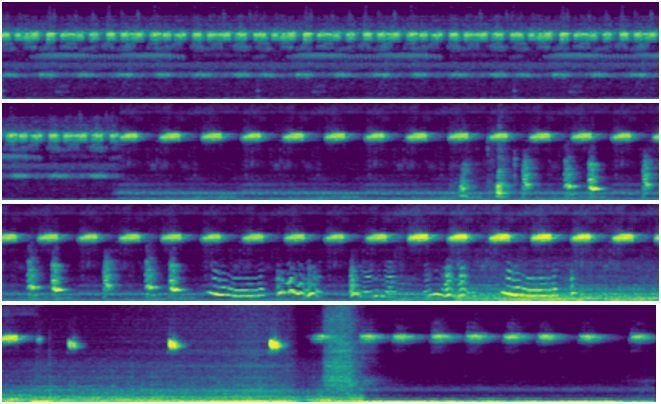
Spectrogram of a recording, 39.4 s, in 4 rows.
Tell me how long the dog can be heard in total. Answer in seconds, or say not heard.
12 s.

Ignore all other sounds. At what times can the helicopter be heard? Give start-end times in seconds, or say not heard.
26.5-35.0.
